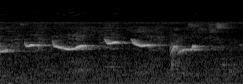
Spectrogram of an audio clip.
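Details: A wild thrush (sabiá) in a residential backyard sings slow drawn-out whistled phrases that waver and bend, separated by brief pauses, with a constant faint high background tone.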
